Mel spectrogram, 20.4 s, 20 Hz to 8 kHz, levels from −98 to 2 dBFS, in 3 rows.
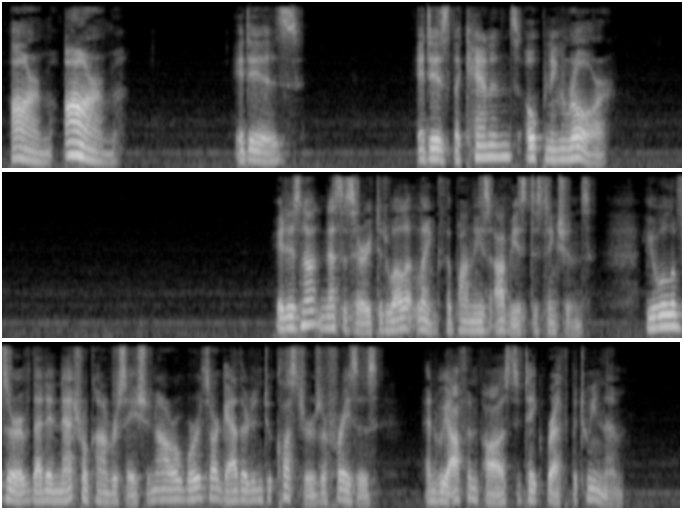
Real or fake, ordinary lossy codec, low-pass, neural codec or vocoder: real; AAC, 32 kbps; 7.2 kHz; none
